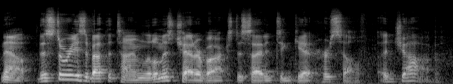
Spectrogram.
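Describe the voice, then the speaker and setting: A man reading a picture book aloud as a dad would, playful and expressive, with casual asides to a child. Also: fairly low pitch, a little fast.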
